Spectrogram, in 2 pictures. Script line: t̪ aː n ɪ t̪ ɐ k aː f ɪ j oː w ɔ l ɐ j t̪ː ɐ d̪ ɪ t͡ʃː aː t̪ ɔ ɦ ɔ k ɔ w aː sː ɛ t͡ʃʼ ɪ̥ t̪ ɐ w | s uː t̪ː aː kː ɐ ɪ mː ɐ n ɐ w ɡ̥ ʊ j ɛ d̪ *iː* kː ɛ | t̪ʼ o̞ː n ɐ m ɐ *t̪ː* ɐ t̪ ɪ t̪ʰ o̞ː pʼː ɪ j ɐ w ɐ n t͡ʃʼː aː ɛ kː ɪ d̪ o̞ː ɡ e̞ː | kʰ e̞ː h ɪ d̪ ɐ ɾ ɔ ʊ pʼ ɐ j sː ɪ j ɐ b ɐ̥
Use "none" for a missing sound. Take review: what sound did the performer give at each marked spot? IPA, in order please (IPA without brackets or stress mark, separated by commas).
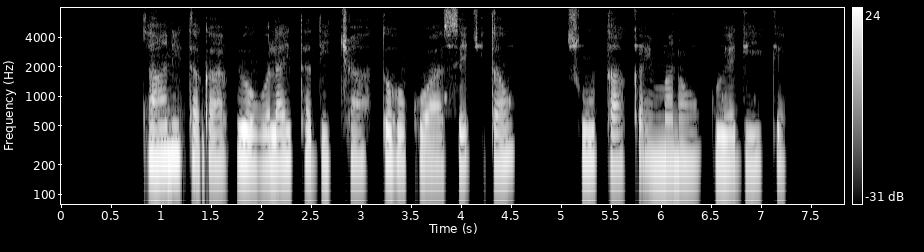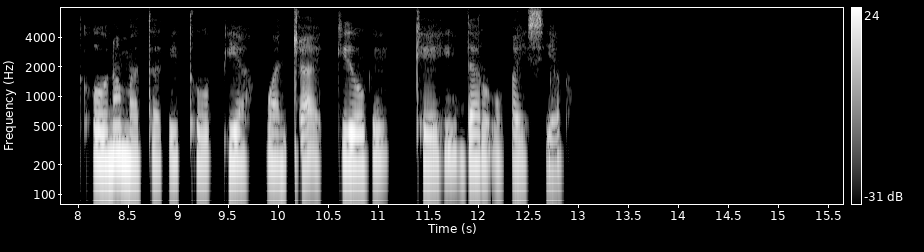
iː, t̪ː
